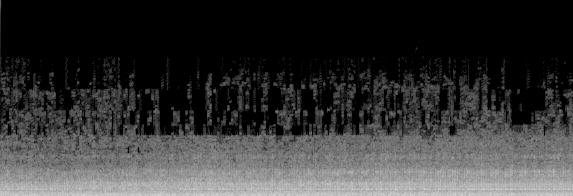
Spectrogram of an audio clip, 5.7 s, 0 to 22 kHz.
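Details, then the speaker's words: 2001 5.9L 24-valve 2nd-gen Cummins diesel idling right after a valve lash adjustment: a steady, even idle with a smooth clatter and no irregular ticking or tapping. Much quieter than before the adjustment and running well; a normal idle. "Yeah, she's a lot quieter than she was before I did that. And she seems to be running really well."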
